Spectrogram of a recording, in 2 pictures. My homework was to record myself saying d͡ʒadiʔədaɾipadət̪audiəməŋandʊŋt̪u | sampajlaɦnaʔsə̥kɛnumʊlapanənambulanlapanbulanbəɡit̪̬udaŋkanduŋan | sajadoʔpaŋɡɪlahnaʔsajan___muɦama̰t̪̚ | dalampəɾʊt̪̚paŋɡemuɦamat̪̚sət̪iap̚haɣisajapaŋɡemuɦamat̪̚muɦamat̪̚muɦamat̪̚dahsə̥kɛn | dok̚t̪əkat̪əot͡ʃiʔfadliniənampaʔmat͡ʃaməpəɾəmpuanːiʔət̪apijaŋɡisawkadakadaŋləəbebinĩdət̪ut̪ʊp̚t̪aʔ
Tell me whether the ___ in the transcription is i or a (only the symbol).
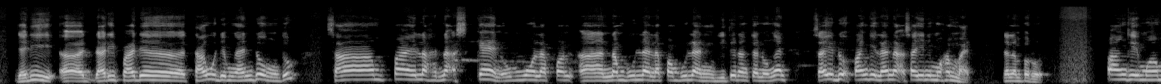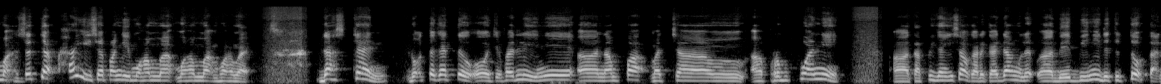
i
